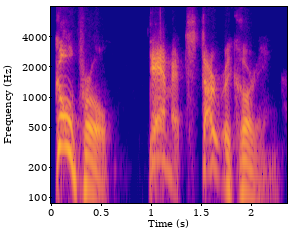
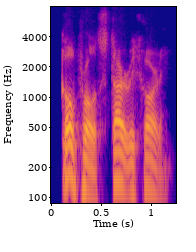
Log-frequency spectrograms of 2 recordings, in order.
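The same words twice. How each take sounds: First: Higher, louder near-yell at the camera; retold near-yell of an angry camper; almost yelling. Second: Said in the usual way. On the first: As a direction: nearly shout the command in frustration. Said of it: "I'm almost yelling".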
